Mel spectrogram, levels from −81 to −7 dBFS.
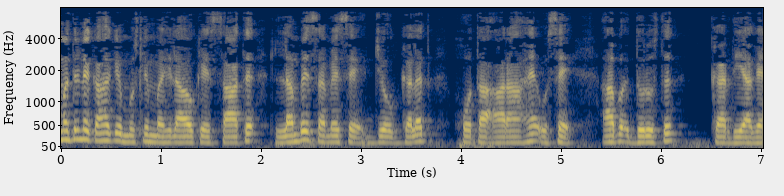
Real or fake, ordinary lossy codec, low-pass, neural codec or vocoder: real; none; 7.2 kHz; none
